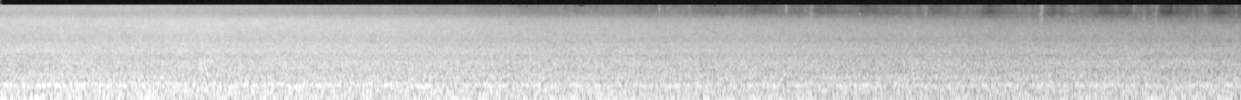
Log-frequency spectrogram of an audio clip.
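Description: Rubber-tyred Montreal Metro Blue Line train pulling out of the station, its rumble fading over several seconds and leaving a steady station hum.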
